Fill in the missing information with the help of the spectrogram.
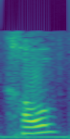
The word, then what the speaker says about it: Cobh: Now, although it's spelled C-O-B-H, you pronounce it Cove? – Yes, with a V sound. I understand in Gaelic that they don't have the letter V, but it is pronounced like we would pronounce Cove.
